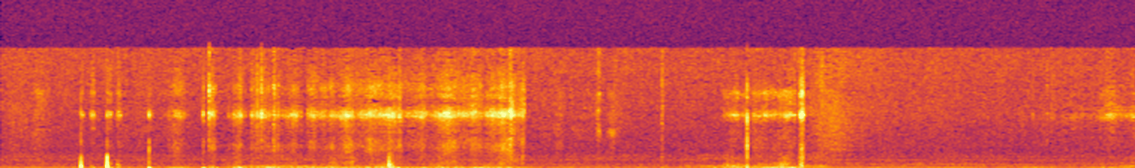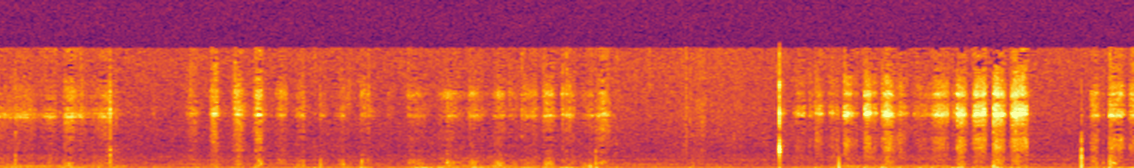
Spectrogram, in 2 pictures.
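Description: Several interlocking solid light-wood puzzle ball pieces are held together in the hands and rubbed and clicked against each other with the fingers. Soft, dry wooden rubbing and scraping fill the clip, broken by short, sharp clicks. A faint steady low hum and an on-and-off high tone sit underneath.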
